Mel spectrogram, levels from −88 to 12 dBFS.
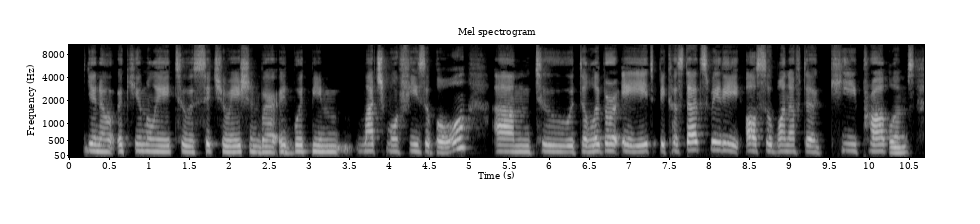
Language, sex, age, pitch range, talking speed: English, female, 30-49, 165-190 Hz, 150 wpm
